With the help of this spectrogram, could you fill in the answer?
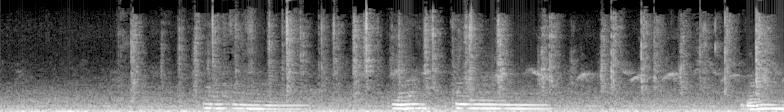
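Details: Whining from Wanta, an aged pet dog in care, during the morning routine: thin, level, whistle-like whimpers that come in short runs of three, with faint clicks and room noise behind them.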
